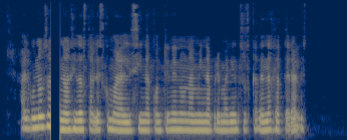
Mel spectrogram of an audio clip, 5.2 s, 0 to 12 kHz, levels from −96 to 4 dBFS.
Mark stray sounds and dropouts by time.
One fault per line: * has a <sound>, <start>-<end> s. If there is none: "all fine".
* has a dropout, 0.8-0.9 s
